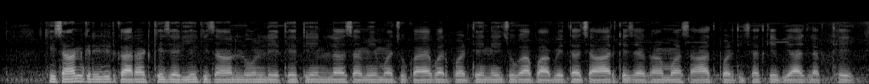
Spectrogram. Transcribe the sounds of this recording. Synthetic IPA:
kɪsaːnkɾeːɖɪʈkaːɾəʈkezɐɾiekɪsaːnloːnleːt̪ʰet̪eːnləsɐməjmãt͡ʃʊkaːepəɾpɐɽt̪ʰenɐɦĩt͡ʃʊkapaːbet̪at͡ʃaːɾked͡ʒɐɡəɦmãsaːt̪ʰpɾət̪ɪʃəd̪kebjaːd͡ʒlɐɡt̪ʰeː

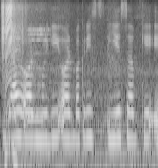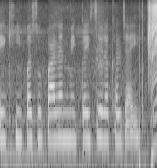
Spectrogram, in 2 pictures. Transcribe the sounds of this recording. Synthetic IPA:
ɡaːeɔːɾmʊɾɡiɔːɾbəkɽi | jesəb̚ʱkeʔeːkɦipəsupaːlənmẽkəɪseɾəkʰəld͡ʒa̰ːḭ

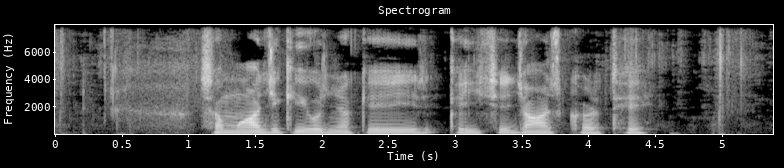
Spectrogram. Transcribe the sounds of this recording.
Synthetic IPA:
səmaːd͡ʒɪkijoːd͡ʒnakekɐised͡ʒãːt͡ʃkəɾt̪ʰeː

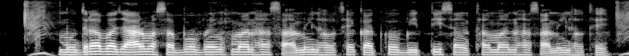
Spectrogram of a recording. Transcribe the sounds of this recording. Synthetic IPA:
mʊd̪ɾabaːd͡ʒaːɾmẽsəbobɛ̃ːŋkmãnɦãʃaːmɪlɦoːt̪ʰɦekət̪kobit̪ːisə̃nst̪ʰamãnɦãsa̰ːmɪlɦoːt̪ʰeː

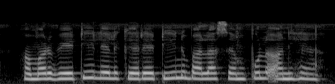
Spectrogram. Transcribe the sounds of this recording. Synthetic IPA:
həməɾbeʈilelkeɾeʈinbalasɛmpulə̰niɦẽ

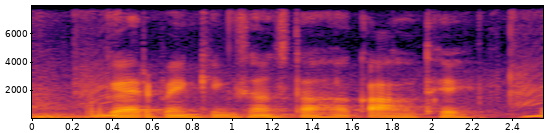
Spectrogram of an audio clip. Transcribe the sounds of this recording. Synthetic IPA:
ɡɛːɾbɛ̃ːŋkɪ̃ŋɡsə̃st̪ʰaɦkaːɦot̪ʰeː

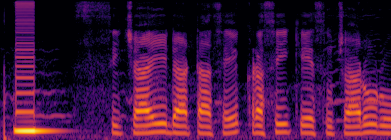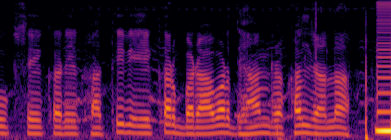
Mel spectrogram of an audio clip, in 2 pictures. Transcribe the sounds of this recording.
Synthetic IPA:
sɪt͡ʃaːiɖaːʈasekɾəsikesʊt͡ʃaːɾũɾuːpsekəɾekʰaːt̪ɪɾeːkəɾbəɾaːbəɾd̪ʱjaːnɾəkʰəld͡ʒaːlaː

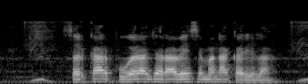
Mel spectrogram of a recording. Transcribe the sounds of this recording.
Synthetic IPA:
səɾkaːɾpuːʋɾad͡ʒɐɾaːʋesemənakəɾelaː

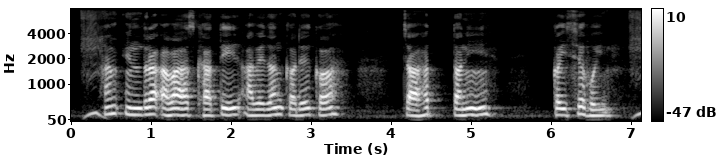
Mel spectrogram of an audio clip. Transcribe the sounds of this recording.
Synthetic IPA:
həmind̪ɾaʔabad͡ʒkʰat̪iɾabed̪ənkəɾekə | t͡ʃaɦət̪ːəni | kəɪseɦoj

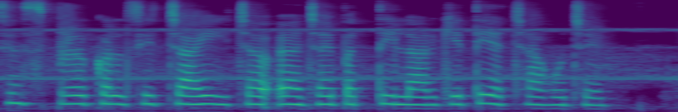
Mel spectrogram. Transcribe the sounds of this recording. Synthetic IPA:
sɪ̃nspɾəkəlsɪt͡ʃaːid͡ʒaːipət̪ːilaːɽket̪eːətːʃʰaːɦoːd͡ʒeː

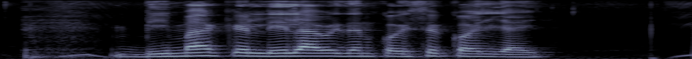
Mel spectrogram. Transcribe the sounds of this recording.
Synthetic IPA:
bimakelelabed̪ənkɔjsekɔɦeld͡ʒaj

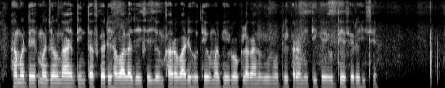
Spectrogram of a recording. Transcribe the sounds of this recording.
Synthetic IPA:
həməɾd̪eːkʰmə̃d͡ʒəʊnaːed̪ɪnt̪əskəɾiɦɐʋaːlad͡ʒəɪsed͡ʒəʊnkaːɾoːbaːɾiɦoːt̪eʊmə̃bʱiɾoːkləɡaːnoʋimoːd̪ɾikəɾəniʈ̪ikeʊd̪ːeːʃəɾəɦise

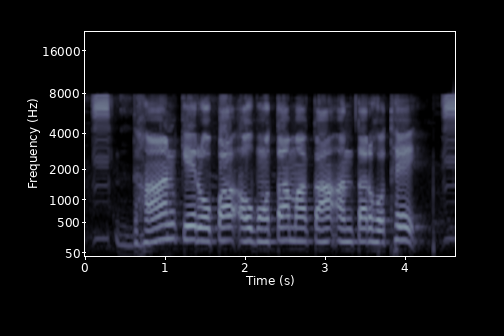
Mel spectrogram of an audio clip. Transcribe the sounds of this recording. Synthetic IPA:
d̪ʱankeɾoːpaʔəumõːt̪amãkãʔənt̪əɾɦoːt̪ʰe

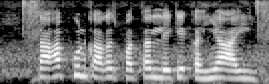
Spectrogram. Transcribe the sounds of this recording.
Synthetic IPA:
saːɦəb̚kʊlkaːɡəd͡ʒpət̪ənleːkekɐɦĩjãaːiː

